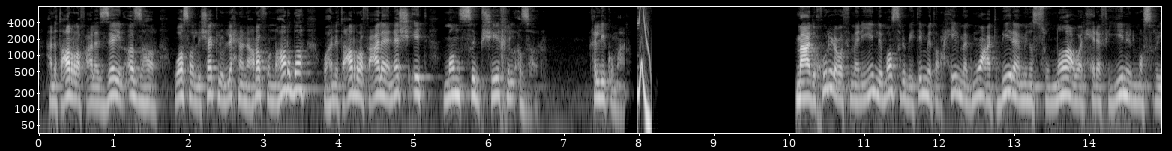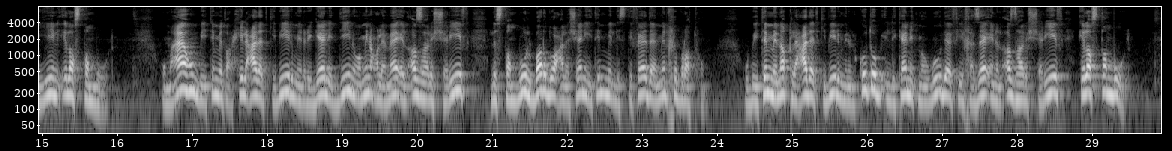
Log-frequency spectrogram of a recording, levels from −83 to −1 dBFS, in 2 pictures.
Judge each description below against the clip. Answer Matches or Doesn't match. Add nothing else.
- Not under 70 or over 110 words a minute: Doesn't match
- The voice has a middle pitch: Matches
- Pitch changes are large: Matches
